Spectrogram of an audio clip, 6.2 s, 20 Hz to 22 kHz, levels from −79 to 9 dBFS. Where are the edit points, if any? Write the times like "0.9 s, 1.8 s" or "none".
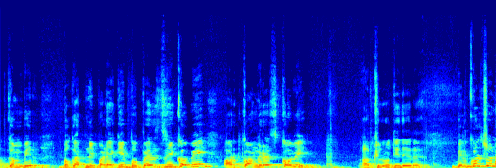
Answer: none

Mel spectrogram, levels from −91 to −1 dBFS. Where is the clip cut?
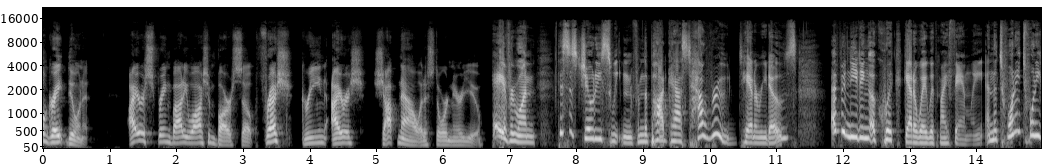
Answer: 6.6 s

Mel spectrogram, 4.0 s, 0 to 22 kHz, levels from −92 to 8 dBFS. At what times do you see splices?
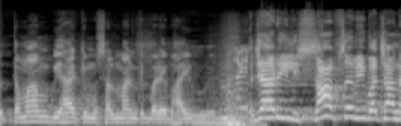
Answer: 2.4 s

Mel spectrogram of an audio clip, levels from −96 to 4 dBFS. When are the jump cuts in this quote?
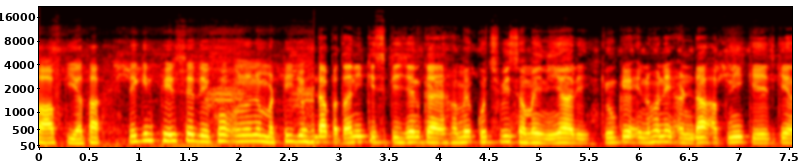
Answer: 2.7 s

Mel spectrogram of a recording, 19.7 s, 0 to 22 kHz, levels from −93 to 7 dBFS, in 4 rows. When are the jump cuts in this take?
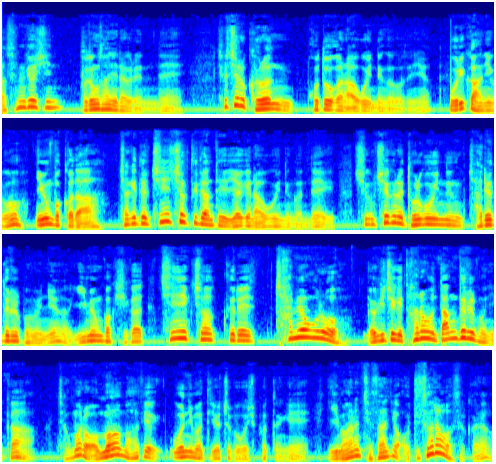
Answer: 11.2 s

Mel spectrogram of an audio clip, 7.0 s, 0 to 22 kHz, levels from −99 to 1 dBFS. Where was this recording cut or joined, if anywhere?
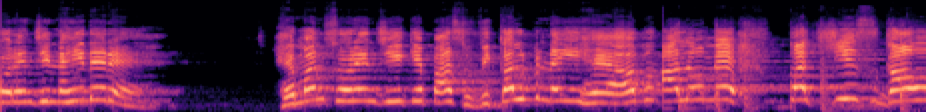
5.0 s

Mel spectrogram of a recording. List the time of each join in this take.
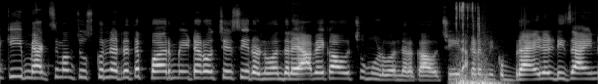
4.7 s

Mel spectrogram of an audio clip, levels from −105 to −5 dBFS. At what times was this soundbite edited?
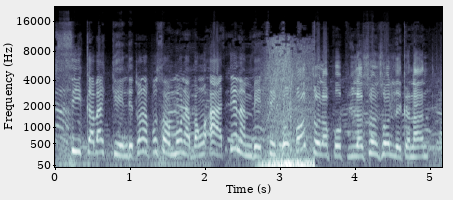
3.0 s

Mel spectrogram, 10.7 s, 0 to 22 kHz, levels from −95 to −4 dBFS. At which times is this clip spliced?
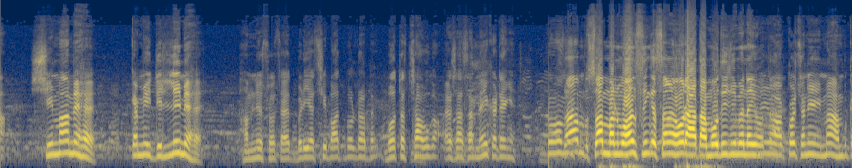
6.8 s

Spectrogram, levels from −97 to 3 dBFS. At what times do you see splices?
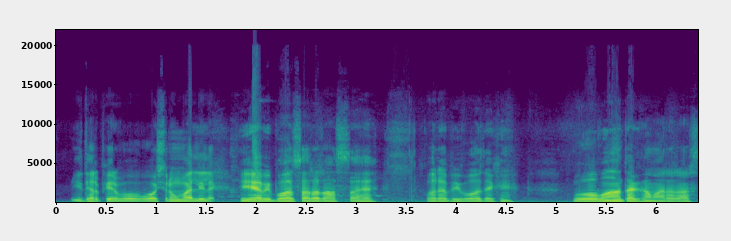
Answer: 1.6 s

